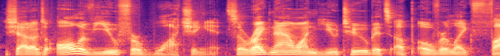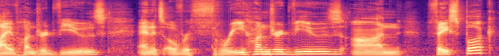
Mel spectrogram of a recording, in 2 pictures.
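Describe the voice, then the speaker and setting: A man hosting a casual livestream, chatting to viewers in a jovial, effusive way, his voice slightly rough from shouting. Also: deep voice. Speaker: host of a casual news and beer livestream.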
